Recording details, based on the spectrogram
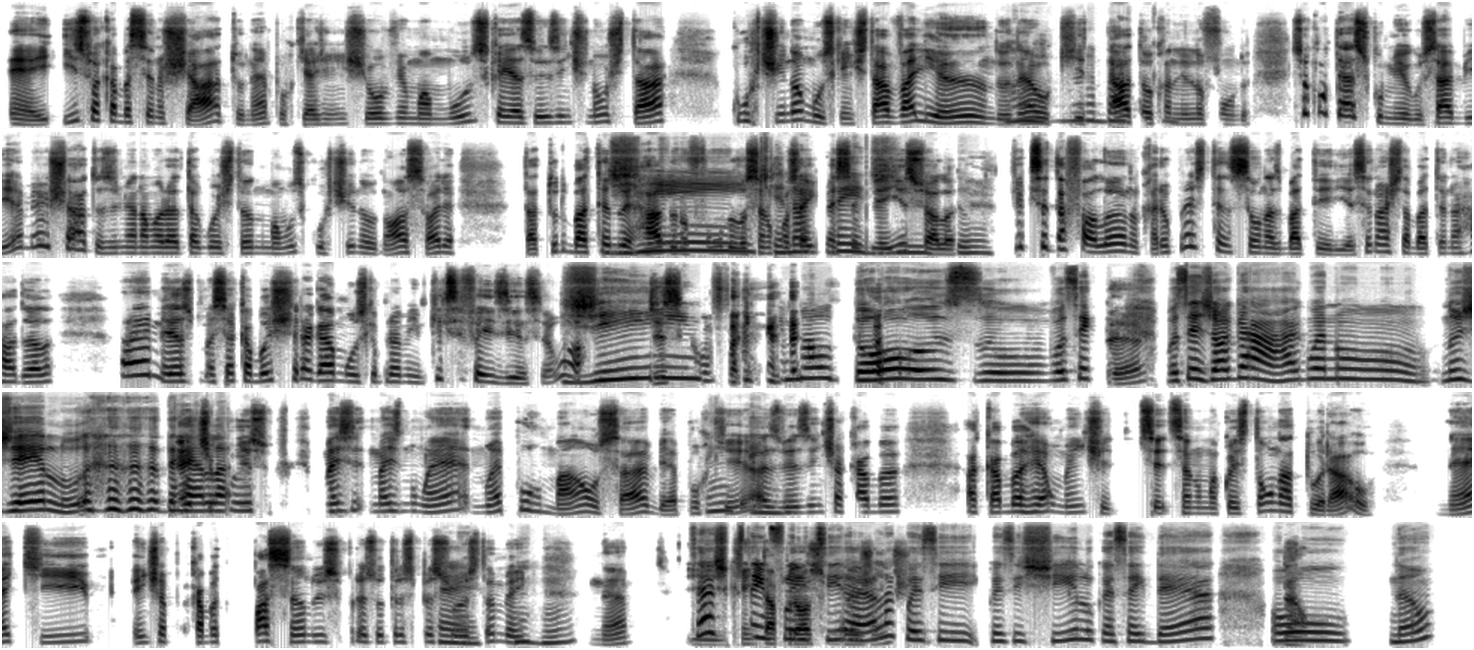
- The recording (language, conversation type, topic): Portuguese, podcast, Que artista mudou seu jeito de ouvir música?
- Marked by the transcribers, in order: laugh; chuckle; giggle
